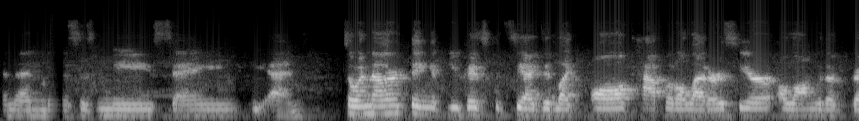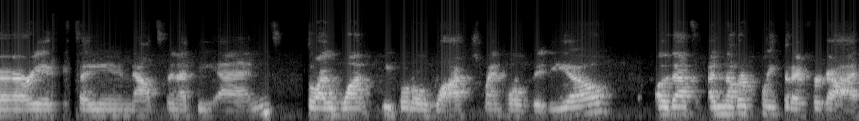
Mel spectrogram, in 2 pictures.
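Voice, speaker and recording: The voice has a bright, sharp tone, fairly even intonation, and big swings in loudness at a fairly quick pace. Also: woman, fairly low pitch for a woman. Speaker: network marketing distributor. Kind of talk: tutorial presentation on a group call. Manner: fast.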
